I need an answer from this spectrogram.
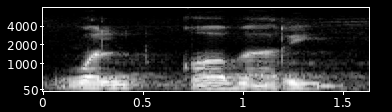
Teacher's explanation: الف اور لام کے بعد قاف جو ہے یہ حروف قمری میں سے ہے، اسی لیے یہاں پر لام پڑھا گیا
